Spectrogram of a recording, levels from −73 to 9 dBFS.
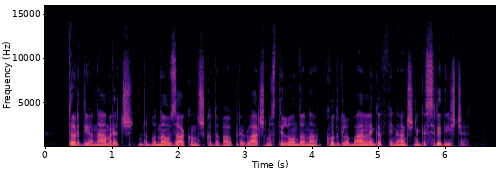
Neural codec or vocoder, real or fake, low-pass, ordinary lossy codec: none; real; 14.4 kHz; none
